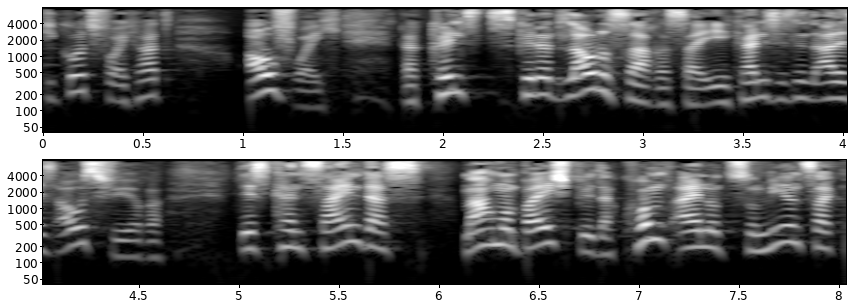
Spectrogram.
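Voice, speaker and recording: A man's voice: sits high, lo-fi sound. A man preaching a sermon, explaining Bible verses to his congregation in a conversational way.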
